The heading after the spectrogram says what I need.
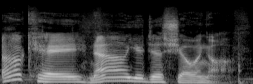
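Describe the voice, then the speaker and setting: Skeptical, sardonic male doctor, very animated delivery, radio drama with faint music. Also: medium pitch, slow pace, full character voice. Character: skeptical, dryly sarcastic senior male clinic doctor.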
